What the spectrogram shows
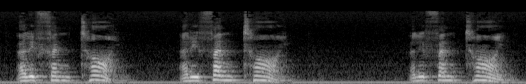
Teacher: Unstressed, unstressed, stressed, unstressed.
